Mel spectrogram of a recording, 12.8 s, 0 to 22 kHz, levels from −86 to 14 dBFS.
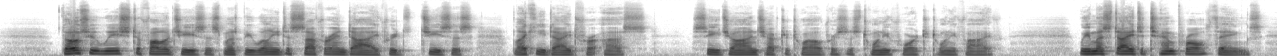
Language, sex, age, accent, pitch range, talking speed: English, male, 60-79, American, 100-130 Hz, 160 wpm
